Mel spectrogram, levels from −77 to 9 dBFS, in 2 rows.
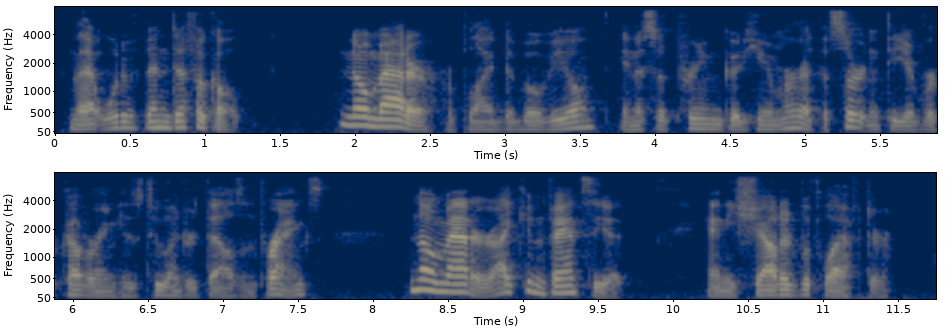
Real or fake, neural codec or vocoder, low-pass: real; none; 7.2 kHz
